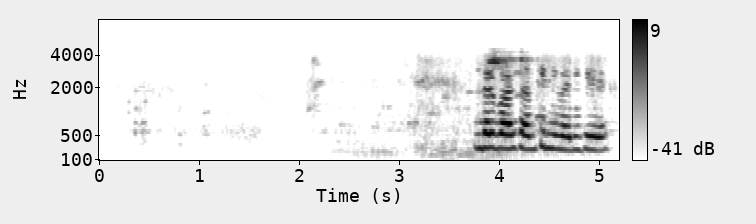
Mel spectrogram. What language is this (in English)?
Punjabi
